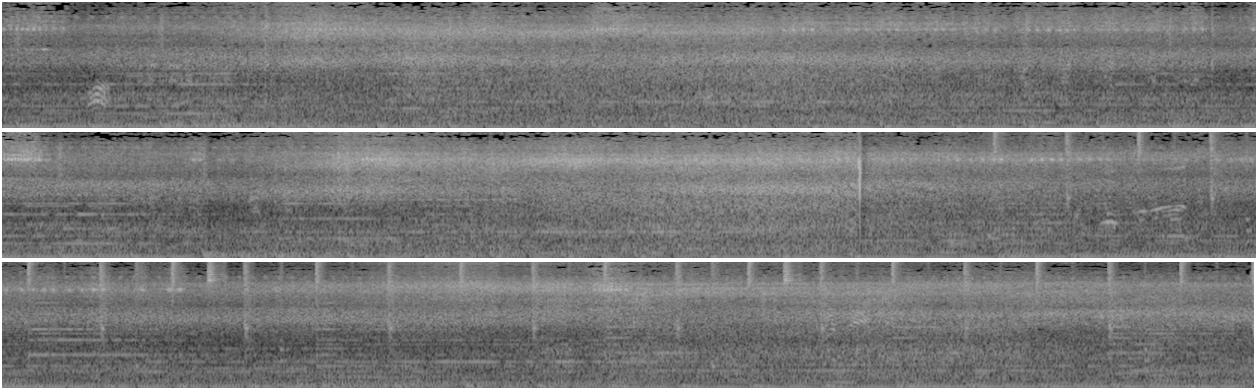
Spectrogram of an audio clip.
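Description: Background music with sustained bass notes that change every few seconds.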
